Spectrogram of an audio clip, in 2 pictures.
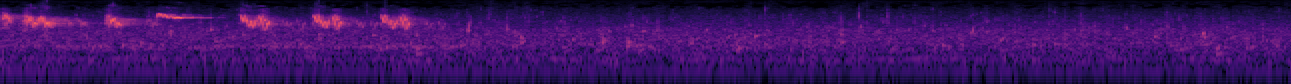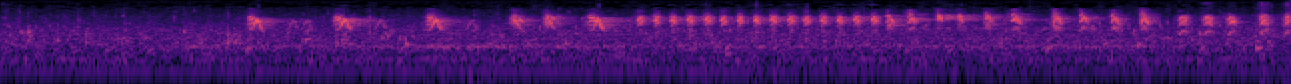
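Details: House sparrow lure call: a few sharp chirps and a thin whistle, a long quiet stretch, then chirping returns and builds into a fast chattering run.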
